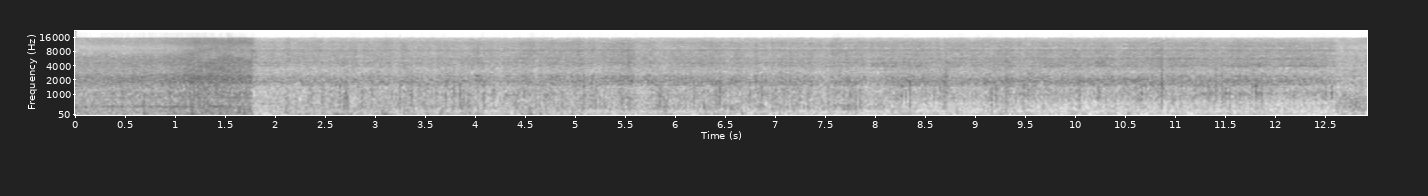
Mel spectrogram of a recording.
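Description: Inside a passenger train travelling at speed between Kadapa and Kurnool, a steady rumbling roar with faint rhythmic rattling fills the carriage, louder for the first two seconds and then settling into a continuous even drone.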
